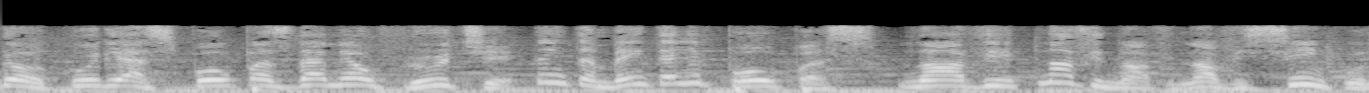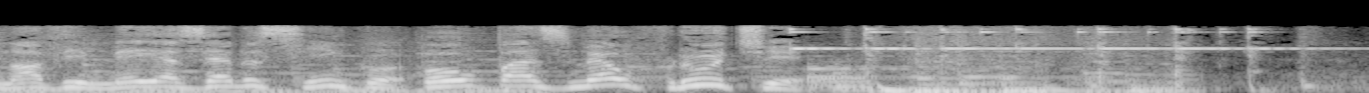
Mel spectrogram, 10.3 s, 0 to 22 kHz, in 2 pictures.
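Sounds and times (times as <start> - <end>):
speech: 0.0 - 9.0
doorbell-like chime: 8.1 - 10.2.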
